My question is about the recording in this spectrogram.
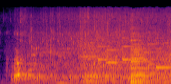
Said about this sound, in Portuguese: Você está ouvindo? Descarga!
